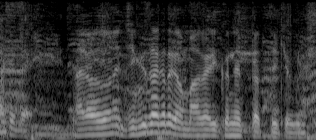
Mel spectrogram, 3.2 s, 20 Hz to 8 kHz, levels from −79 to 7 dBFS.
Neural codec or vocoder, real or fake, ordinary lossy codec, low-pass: codec, 16 kHz, 8 kbps, FreqCodec, larger model; fake; none; none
